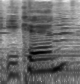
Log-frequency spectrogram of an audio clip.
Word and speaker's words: Ekin: Because I think last time I said Ikin and I found out that's not how you say her name.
